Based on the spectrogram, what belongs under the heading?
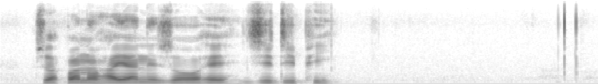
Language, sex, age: Venda, male, 23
